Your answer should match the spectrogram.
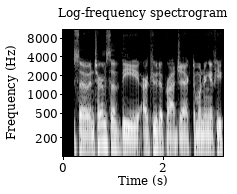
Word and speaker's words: Arkouda: Arcuda, which is the Greek word for bear, it's spelled A-R-K-O-U-D-A, is an open source framework for big data, and it's available from GitHub, so anyone can check it out.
